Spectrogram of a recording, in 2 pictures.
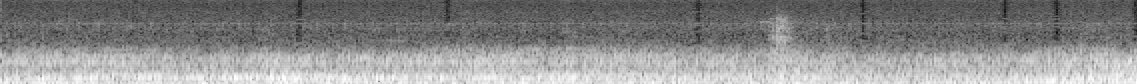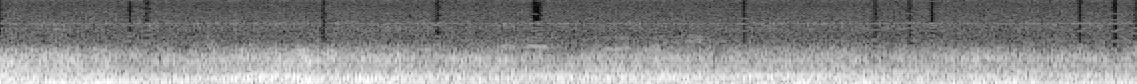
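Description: Steady low hum of an engine or motor running nearby, with outdoor background noise. A brief faint high beep sounds about three seconds in.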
